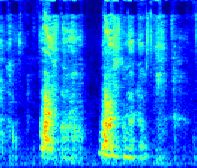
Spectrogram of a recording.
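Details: Maui, a French Bulldog, indoors in a small room, barking at something unseen as if at a ghost: two short, deep, gruff woofs about a second apart, with a quiet room between them.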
